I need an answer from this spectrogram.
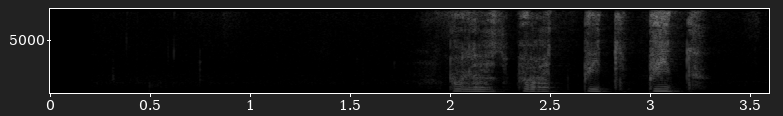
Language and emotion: Russian, angry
